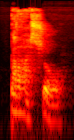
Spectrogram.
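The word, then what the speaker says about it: πράσο: So if you want to learn a little bit of Greek, a leek is an onion the onion family, and you pronounce it paso.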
